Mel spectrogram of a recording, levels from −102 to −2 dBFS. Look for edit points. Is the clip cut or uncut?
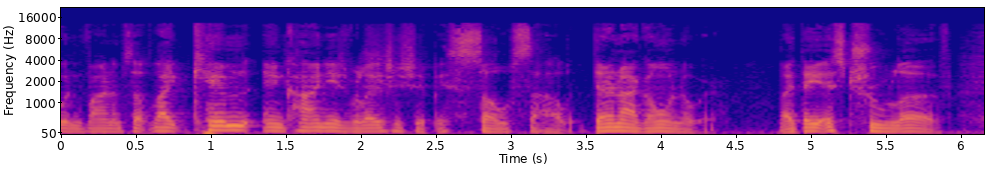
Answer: cut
